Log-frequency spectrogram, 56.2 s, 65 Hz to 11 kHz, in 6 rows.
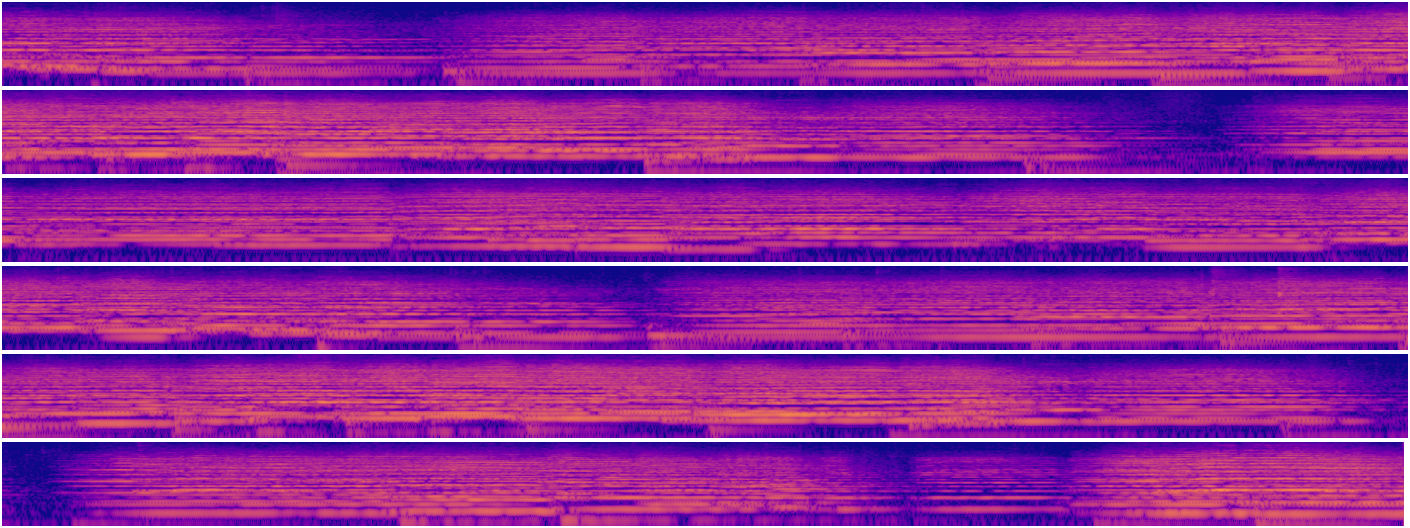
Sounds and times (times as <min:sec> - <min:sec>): Orchestra: 0:00.0 - 0:56.2
Violin, fiddle: 0:00.0 - 0:56.2.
